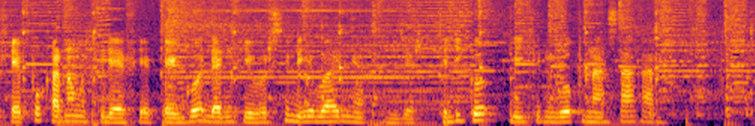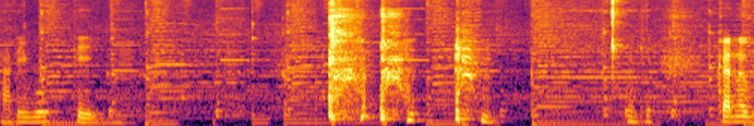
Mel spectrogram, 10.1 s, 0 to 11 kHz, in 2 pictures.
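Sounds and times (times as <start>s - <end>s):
background music: 0.0s - 10.0s
man coughing harshly: 7.0s - 8.5s.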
